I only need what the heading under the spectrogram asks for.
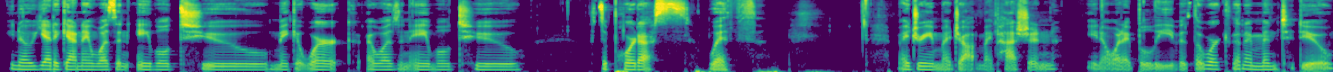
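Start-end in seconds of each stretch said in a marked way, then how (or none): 0.8-7.5 low, slow, emotional, close to tears. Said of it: "I'm very emotional today".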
